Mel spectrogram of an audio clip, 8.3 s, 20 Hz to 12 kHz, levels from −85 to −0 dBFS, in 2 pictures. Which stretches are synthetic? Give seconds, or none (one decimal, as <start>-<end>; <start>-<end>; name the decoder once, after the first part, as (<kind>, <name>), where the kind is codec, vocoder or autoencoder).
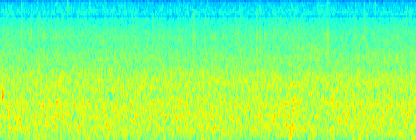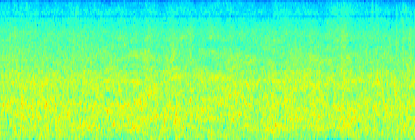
2.8-3.4 (codec, SNAC); 5.2-7.8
